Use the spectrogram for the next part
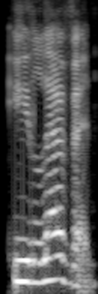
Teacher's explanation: it is very important to use the strong loud V sound in the middle. Remember the V sound is the vibrating sound.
